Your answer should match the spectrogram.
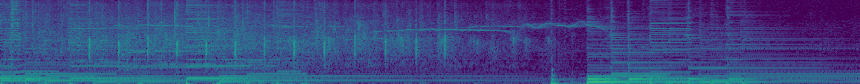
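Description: An audience applauds over sustained music, the clapping steady and moderately loud, fading as the music continues into a louder, fuller passage.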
